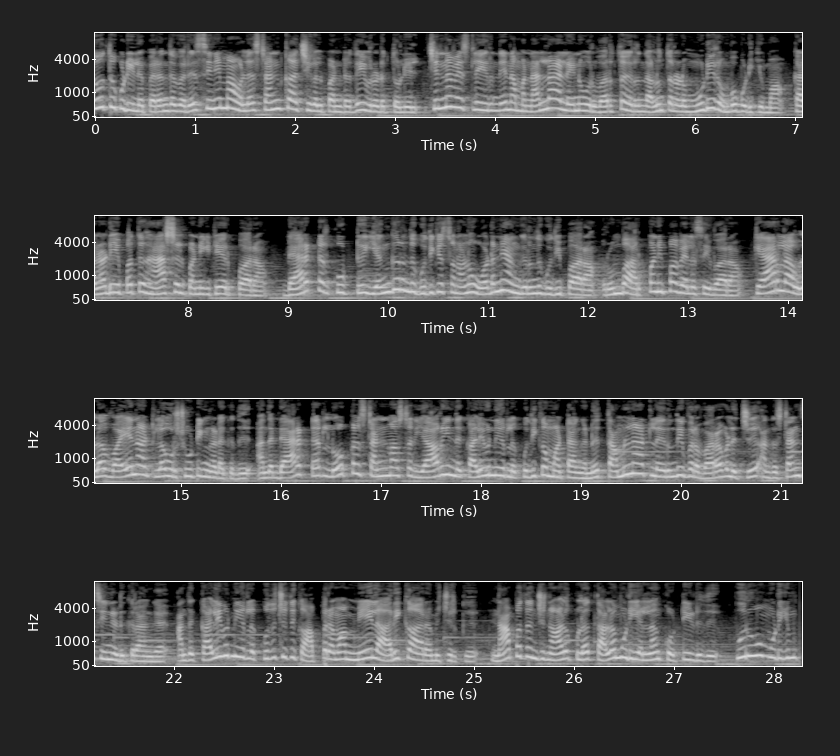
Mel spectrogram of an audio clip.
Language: Japanese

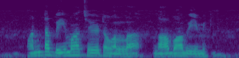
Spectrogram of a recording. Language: Telugu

